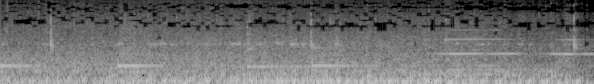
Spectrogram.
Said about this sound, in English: Later, Brian drives the truck into town.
